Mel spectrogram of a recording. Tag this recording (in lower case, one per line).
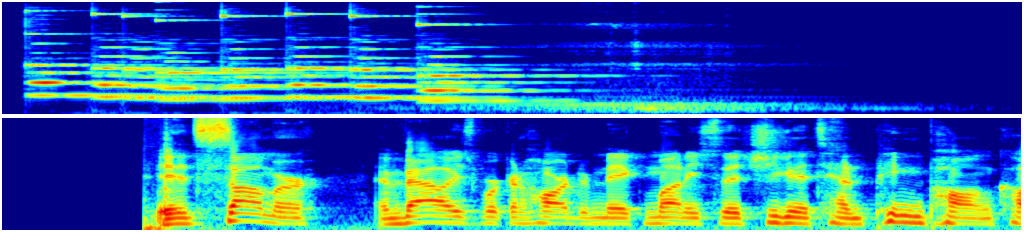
glockenspiel
music
speech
